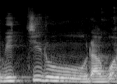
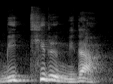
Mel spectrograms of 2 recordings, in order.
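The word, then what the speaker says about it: Mytyl: 혜은이 노래에도 난 뭐 찌루찌루와 밑찌루를 알아요, 뭐 이런 노래가 있는데, 원전에 보면은 티르티르, 미티르입니다. 근데 일본에는 이제 T 발음이 없으니까 요거를 찌루찌루, 미찌루라고 그랬고, 그대로 이제 우리한테 굳어진 게 되겠습니다.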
